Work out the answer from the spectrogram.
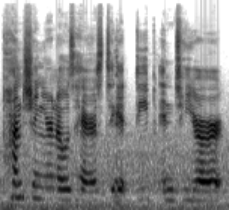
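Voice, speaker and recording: A young woman with a bright, clear voice tells a road trip story in a playful, jokey way. She chats casually as a podcast co-host, with a faint hum of road noise behind her from inside a car. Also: medium pitch, steady tone, unhurried, poor audio. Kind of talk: casual chat.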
